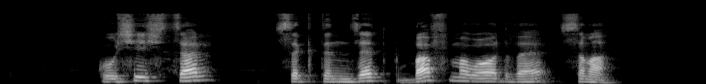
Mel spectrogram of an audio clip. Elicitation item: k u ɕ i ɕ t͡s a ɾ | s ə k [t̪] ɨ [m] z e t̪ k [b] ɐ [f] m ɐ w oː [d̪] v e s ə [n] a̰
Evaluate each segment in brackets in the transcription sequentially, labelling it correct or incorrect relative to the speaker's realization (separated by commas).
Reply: correct, incorrect, correct, correct, correct, incorrect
